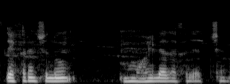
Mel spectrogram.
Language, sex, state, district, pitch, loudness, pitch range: Bengali, male, West Bengal, Purulia, 150 Hz, -24 LUFS, 145-155 Hz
